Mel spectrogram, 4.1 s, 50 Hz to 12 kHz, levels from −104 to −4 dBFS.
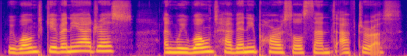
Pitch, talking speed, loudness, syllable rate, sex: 220 Hz, 205 wpm, -19 LUFS, 5.3 syllables/s, female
